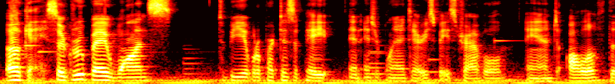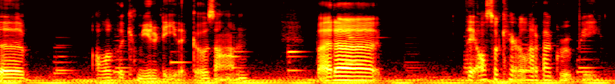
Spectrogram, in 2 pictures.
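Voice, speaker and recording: Expressive game streamer over clear music. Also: medium pitch, normal speed. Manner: expressive, reacting with exclamations. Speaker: gaming video host. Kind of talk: casual playthrough commentary, reading game text aloud. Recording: music behind the voice. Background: game background music.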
